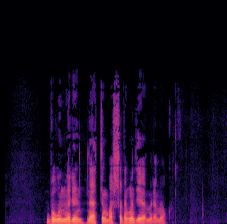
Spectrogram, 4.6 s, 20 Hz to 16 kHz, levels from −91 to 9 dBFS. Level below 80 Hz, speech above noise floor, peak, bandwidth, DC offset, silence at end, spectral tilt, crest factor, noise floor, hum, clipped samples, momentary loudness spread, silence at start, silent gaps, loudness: -62 dBFS; 45 dB; -2 dBFS; 10.5 kHz; under 0.1%; 1.25 s; -6.5 dB/octave; 20 dB; -63 dBFS; none; under 0.1%; 12 LU; 0.95 s; none; -19 LUFS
